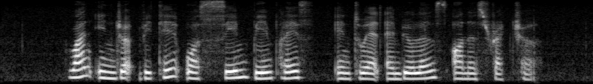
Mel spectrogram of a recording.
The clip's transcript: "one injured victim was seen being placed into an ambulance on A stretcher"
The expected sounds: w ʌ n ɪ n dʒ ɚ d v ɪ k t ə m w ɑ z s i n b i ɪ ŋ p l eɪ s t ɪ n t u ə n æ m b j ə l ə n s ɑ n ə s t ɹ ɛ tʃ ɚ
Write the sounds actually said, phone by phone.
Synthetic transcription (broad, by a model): w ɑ n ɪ n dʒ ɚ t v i t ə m w ɑ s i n b i ɪ ŋ p l eɪ s t ɪ n t u ə n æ m b j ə l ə n s ɑ n ə s t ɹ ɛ tʃ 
